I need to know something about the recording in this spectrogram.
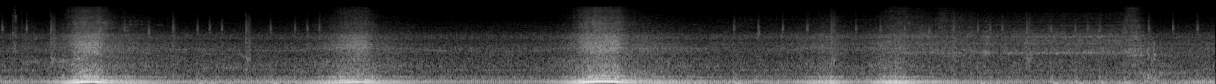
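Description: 2008 BMW 550i's V8 idling and blipped five times, each rev rising and falling back to idle, the last two in quick succession. The gearbox is in drive, yet the revs do not turn the wheels: the automatic transmission is not putting power through.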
